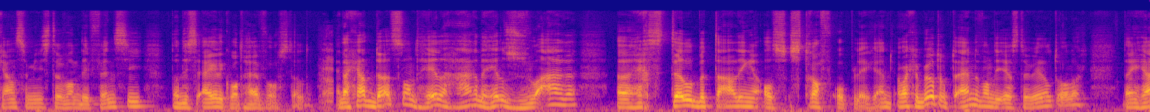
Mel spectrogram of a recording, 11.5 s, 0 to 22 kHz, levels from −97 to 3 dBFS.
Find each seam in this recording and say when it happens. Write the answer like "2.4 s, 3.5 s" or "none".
1.6 s, 3.3 s, 8.9 s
